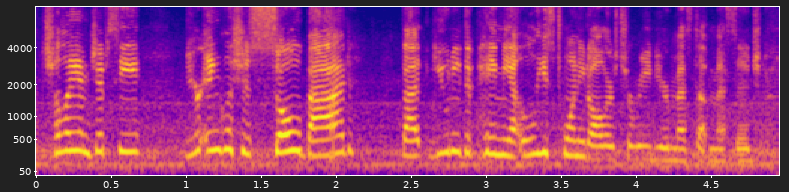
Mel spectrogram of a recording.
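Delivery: ordinary talk, nothing marked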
